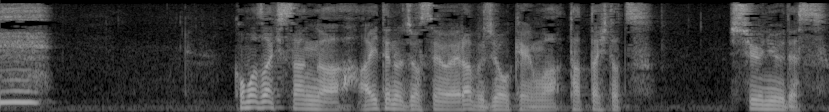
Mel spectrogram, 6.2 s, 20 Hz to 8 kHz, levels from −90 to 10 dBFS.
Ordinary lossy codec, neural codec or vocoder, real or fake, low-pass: MP3, 32 kbps; none; real; 7.2 kHz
